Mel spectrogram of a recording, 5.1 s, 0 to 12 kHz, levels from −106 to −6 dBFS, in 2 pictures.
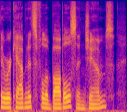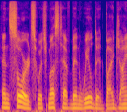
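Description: No technical faults are audible anywhere in the recording.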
